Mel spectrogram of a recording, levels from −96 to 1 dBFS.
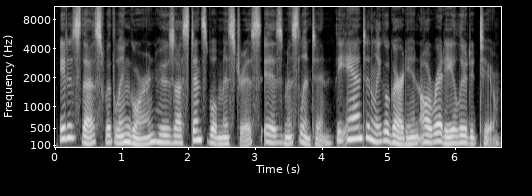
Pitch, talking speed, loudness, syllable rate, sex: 170 Hz, 170 wpm, -17 LUFS, 5.0 syllables/s, female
